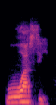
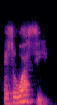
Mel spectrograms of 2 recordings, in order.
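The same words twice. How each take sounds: First: Wasi slow, falling tune; teacher repeats Wasi. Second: Wasi with a w sound, stress on wa; teacher models wasi; modeling wasi. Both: Shown as a demonstration.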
